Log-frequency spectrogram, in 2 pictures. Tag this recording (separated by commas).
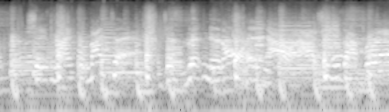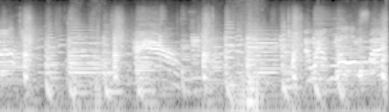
Song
